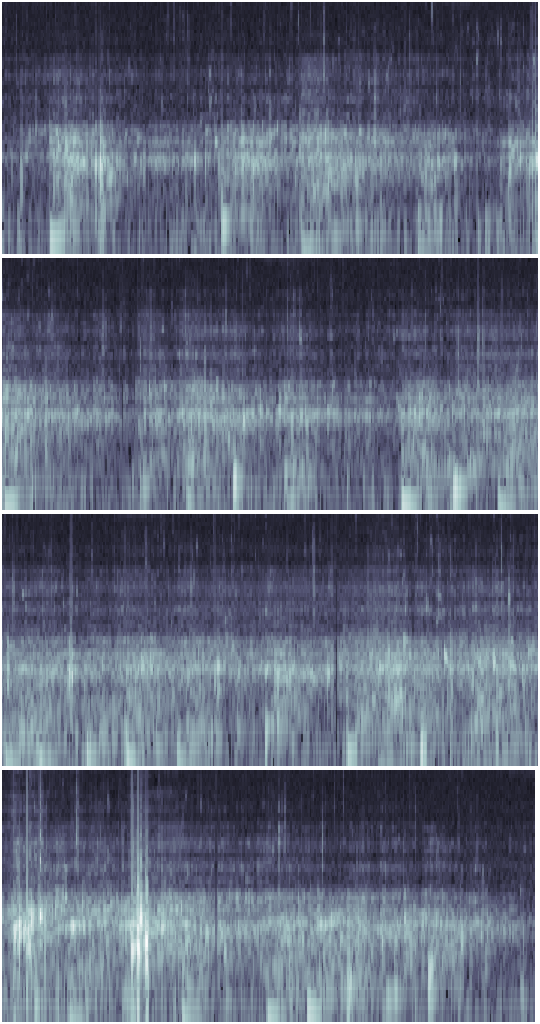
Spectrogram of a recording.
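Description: Underwater sound picked up by a camera held below the surface: a muffled, gurgling wash of water and bubbles with scattered low thuds. Two sharp clicks about one and a half seconds apart near the end are the loudest events.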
